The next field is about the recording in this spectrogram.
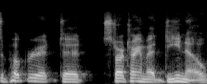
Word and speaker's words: Deno: There is some confusion about the pronunciation, but on the TSConf 2019, Ryan Dahl clarified that the official name was pronounced Deno.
